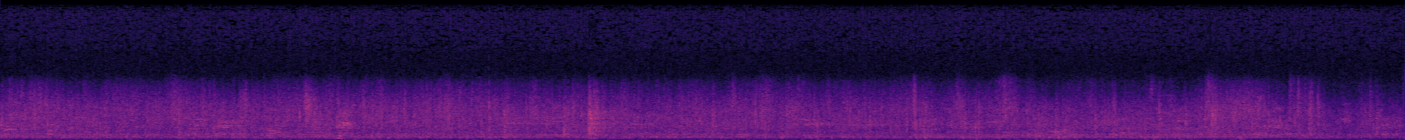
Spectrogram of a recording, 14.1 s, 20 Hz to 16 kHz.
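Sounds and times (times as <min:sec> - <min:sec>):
many people talking: 0:00.0 - 0:14.0.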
